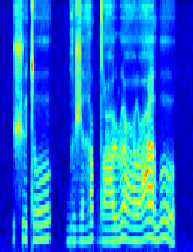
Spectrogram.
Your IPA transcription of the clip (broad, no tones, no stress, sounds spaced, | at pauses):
ʃ ʉ t o | ɡ ɵ ʒ ɐ ɦ ɐ ɖ dˤ ɐ ʕ ɵ ɭ ɵ ʕ o ʕ a w o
